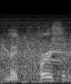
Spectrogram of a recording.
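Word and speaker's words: MacPherson: Dick McPherson, the New England Patriot head coach, he prefers it to be pronounced McPherson. He says there's no fear in person.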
